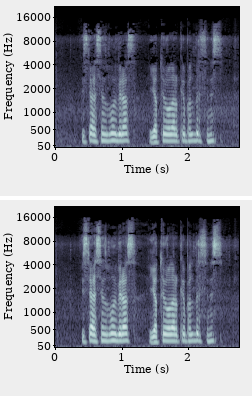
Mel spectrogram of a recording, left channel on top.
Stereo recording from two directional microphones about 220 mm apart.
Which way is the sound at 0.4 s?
35° right (ahead or behind).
